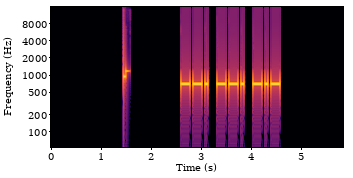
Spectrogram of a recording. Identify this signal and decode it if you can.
Morse code, heard as a keyed tone, about 20 wpm, 700 Hz. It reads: GGK
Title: USA Call Sign Postfixes - 3 Letters 20wpm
